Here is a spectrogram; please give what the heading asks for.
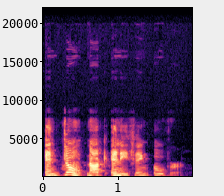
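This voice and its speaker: A woman reading aloud as an excited, proud, bossy male inventor in a storybook, with emphatic, exclamatory delivery. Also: mid-range voice, moderate pace, dull audio. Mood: stern, commanding.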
